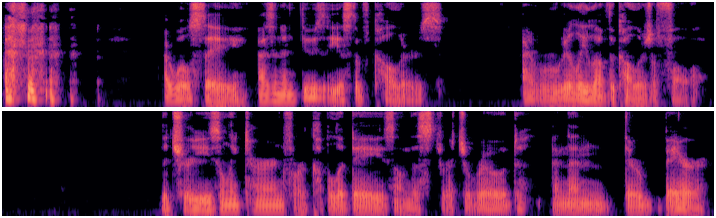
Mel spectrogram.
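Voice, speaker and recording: Nerdy teacher on a date asmr roleplay acting, really fry-heavy husky voice, kinda hesitant and rambly, pitch moves around a lot. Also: big pitch swings, slow pace, a little mellow, heavily acted. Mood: mild grumbling. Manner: hesitant, rambling, self-deprecating. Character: nerdy, earnest high school teacher nervously courting a date.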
